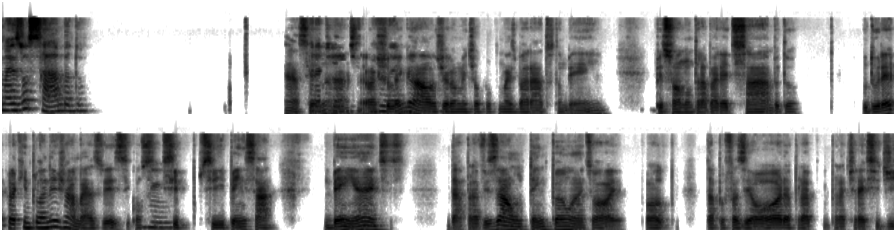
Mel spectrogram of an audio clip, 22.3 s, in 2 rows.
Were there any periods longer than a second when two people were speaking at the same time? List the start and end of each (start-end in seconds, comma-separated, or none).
3.8-5.2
